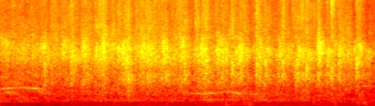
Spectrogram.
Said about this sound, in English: What you need is courage. Some people are not even clapping courageously.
